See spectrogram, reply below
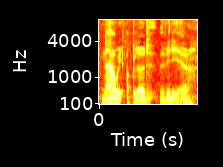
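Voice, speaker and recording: Young guy livestreaming trades, husky smoker-ish voice, slow mumbly slang, faint hiss behind. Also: low voice. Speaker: forex trader streaming live. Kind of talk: casual live-stream chat.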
